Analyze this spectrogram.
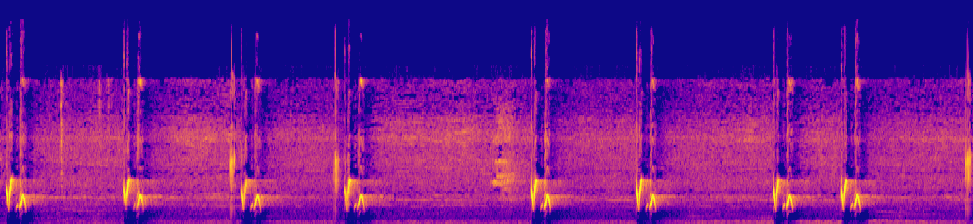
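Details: Red-headed prinia in full, lively song: short sharp chirped notes sliding downward, each paired with a click, repeated about once a second, over a low steady background hum.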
